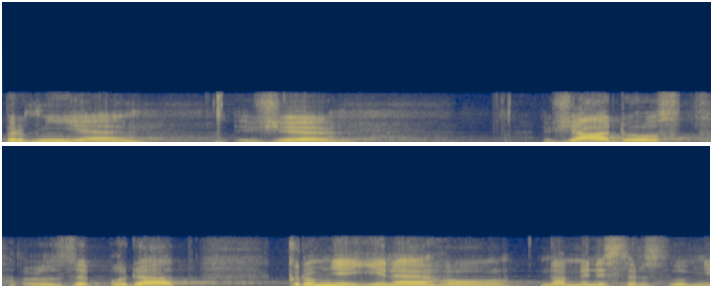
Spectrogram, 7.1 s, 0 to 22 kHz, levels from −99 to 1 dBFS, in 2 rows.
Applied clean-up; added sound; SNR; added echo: none; none; none; none.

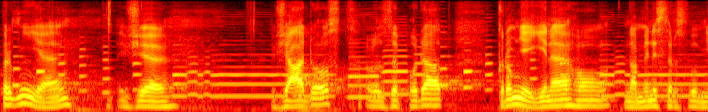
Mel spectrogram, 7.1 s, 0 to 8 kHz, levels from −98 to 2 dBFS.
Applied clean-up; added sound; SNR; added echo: none; Wind instrument, woodwind instrument; 10 dB; none.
